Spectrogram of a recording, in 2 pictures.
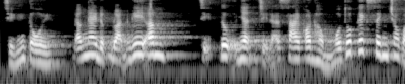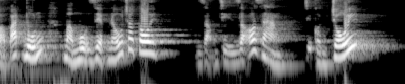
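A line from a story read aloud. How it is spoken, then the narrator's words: Hissing through clenched teeth. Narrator (Vietnamese): cô Bích đã nghiến răng rít lên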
